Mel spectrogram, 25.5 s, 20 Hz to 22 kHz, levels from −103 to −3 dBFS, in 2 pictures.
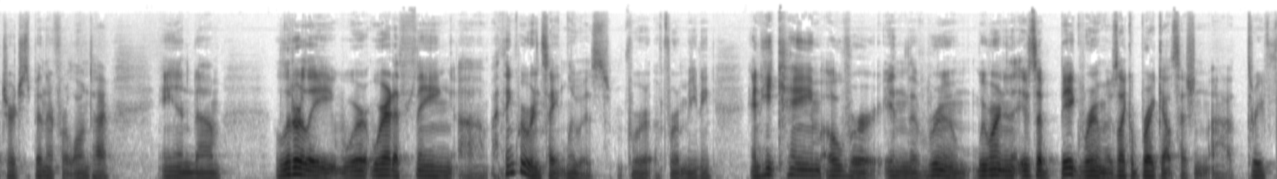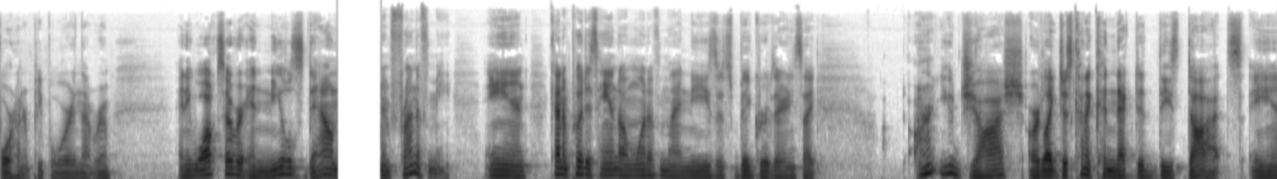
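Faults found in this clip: Playback stall, 16.14 to 16.58 s: speech just drops out for about 440 ms, then resumes. Likely the player's buffer ran dry or its thread got blocked, so output went silent until data arrived again.

Catch-up at higher speed, 16.58 to 19.58 s: right after the gap, speech runs 1.1x fast and pitched up about a semitone and a half for 3 s. The player's resampling through its backlog to win back lost time.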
